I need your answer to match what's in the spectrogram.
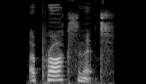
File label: "approximate", English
